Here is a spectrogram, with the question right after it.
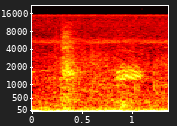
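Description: A crow caws twice at a distance, short hoarse calls spaced about half a second apart over a steady low background hum, with no talking.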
